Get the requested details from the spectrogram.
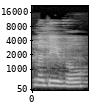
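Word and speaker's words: MediEvil: Medieval? Tak się to wymawia? – Medieval.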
